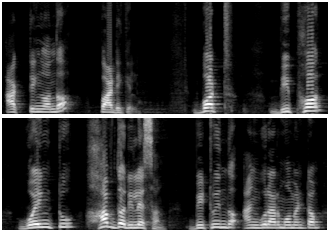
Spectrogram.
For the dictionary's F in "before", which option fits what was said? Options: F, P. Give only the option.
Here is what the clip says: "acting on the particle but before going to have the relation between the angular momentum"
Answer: P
